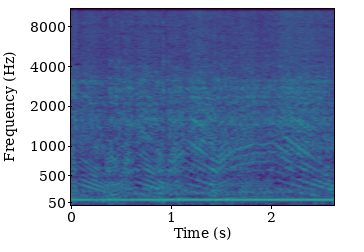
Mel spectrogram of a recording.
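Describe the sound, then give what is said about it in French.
A chainsaw roars, its engine buzzing loudly and steadily for a few seconds with slight rises in pitch, like a motor being held at high revs. “Il manque juste la tronçonneuse, justement.”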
